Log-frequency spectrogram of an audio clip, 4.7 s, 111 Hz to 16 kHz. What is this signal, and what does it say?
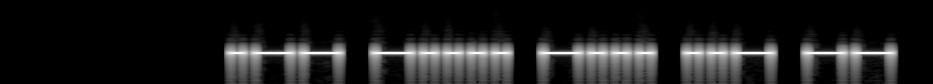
Morse code, heard as a keyed tone, about 19 wpm, 700 Hz. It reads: W6BUM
